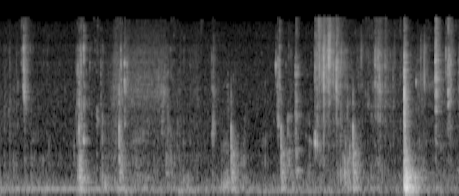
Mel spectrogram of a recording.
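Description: Close-miked eating: biting and chewing crisp fried egg rolls, with scattered short crunches. A single sharp knock about five seconds in is the loudest sound.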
